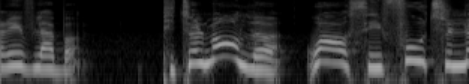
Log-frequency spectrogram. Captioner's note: in french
